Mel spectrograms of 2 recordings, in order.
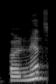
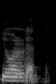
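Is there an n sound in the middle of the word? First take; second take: yes; no. First: An n sound is heard in the middle. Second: No n sound; the middle is an l sound. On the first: "Yolnet sama yolet" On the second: "Jadinya adalah yolet"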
